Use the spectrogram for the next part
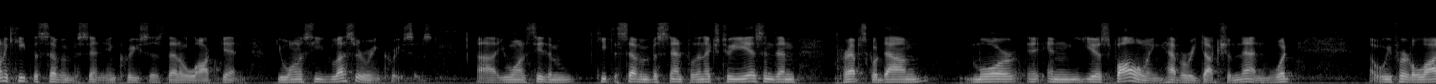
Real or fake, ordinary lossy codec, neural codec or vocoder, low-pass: fake; Opus, 24 kbps; codec, 16 kHz, 4.8 kbps, FACodec; 7.2 kHz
